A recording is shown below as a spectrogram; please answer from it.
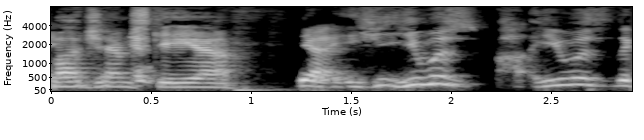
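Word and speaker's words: Podziemski: I can never pronounce his last name. Podjemski, yeah.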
